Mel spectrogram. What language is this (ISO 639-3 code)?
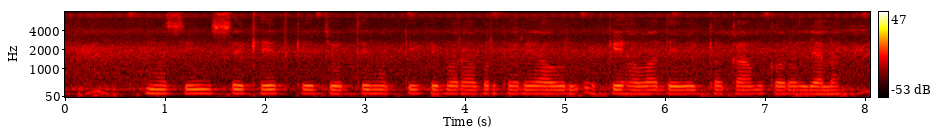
bho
